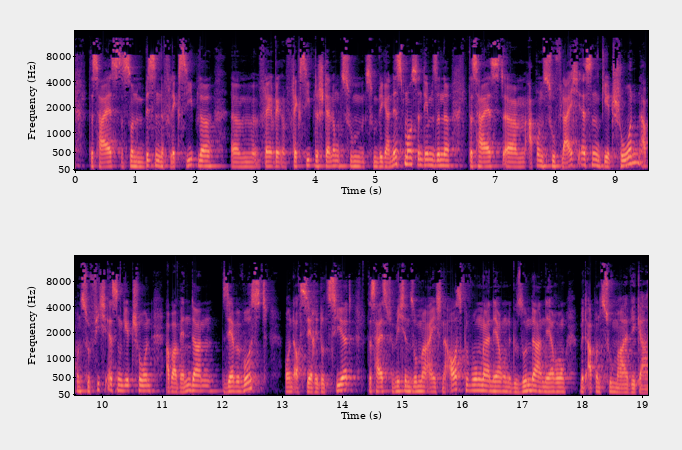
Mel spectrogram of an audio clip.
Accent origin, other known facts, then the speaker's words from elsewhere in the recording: Saarland, Germany; ich komme ja aus dem Saarland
